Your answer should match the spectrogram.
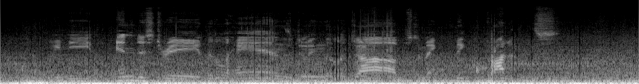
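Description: Car driving at highway speed, heard from inside the cabin: a loud, steady low rumble of road and engine noise, with voices talking over it at times.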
